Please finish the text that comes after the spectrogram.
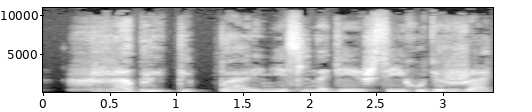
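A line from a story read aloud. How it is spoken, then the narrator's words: Child whispering reply. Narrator (Russian): шепнул в ответ малыш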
